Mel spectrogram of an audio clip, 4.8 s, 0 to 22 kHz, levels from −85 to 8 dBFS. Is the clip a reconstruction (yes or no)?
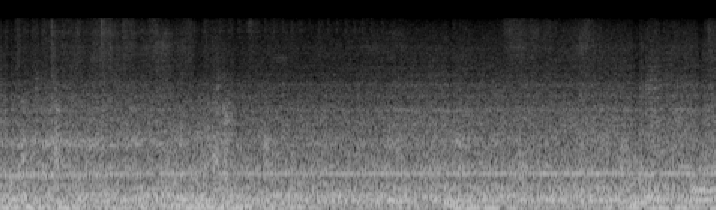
no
